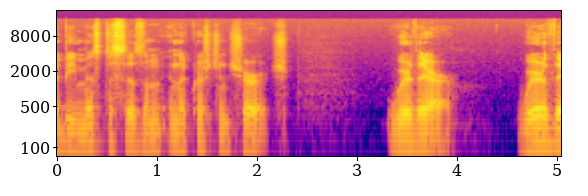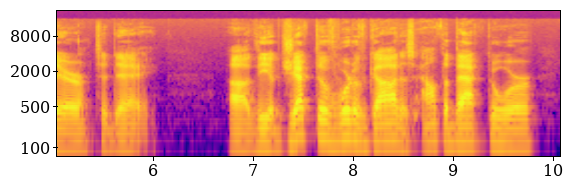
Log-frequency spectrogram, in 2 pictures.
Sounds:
Speech

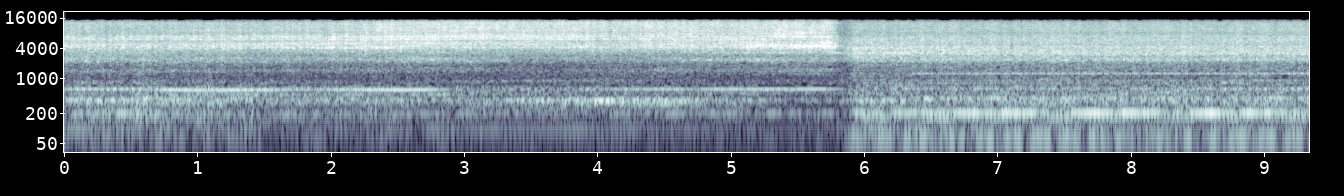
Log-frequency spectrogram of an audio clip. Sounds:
Tools

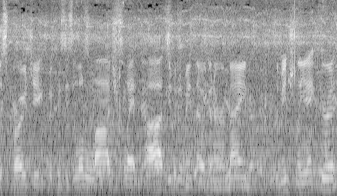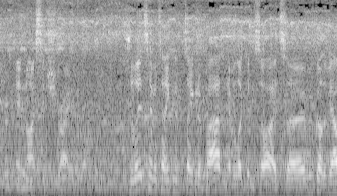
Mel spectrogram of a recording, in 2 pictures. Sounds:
Speech

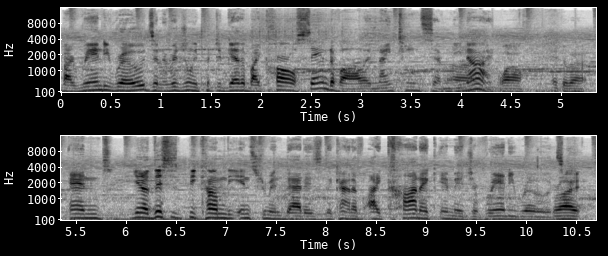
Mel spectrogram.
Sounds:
Musical instrument, Plucked string instrument, Guitar, Music, Strum, Speech

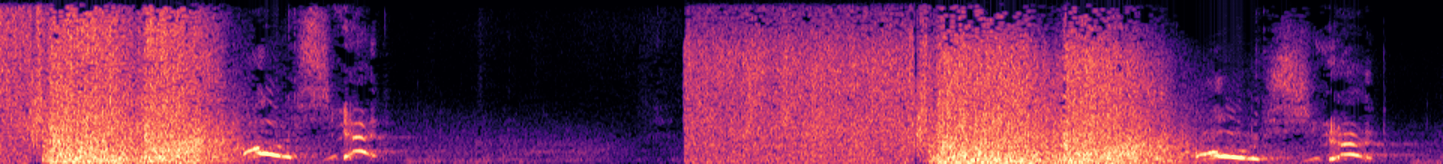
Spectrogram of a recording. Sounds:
Thunderstorm, Speech

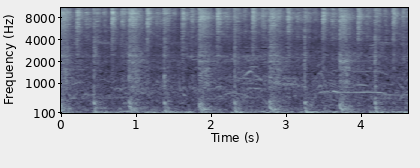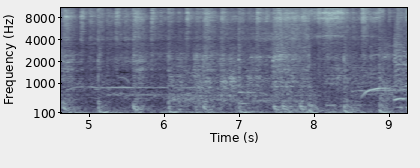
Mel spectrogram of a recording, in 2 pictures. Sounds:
Techno, Speech, Music, Electronic music

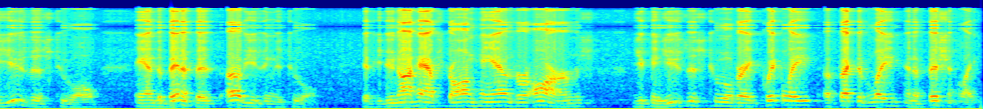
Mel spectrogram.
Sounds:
Speech

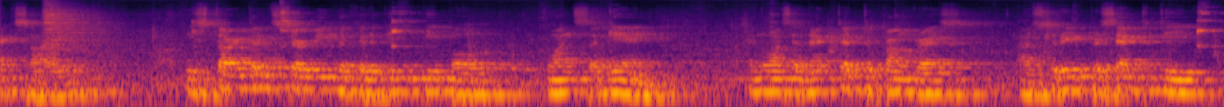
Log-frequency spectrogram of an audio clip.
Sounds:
monologue, Speech, Male speech

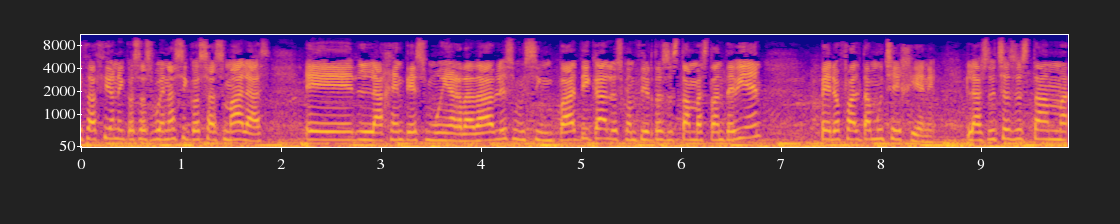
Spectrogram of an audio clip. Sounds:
Speech

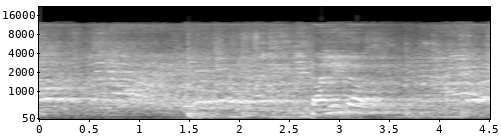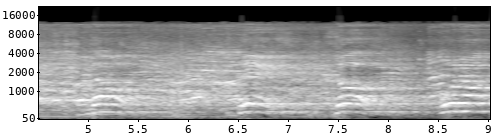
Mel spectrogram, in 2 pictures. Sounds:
Speech, Crowd, Music

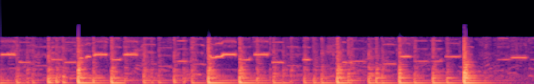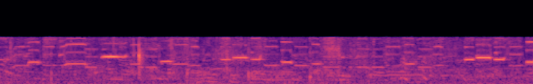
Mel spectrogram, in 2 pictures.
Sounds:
Drum, Music, Speech, Musical instrument

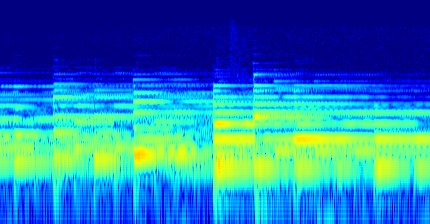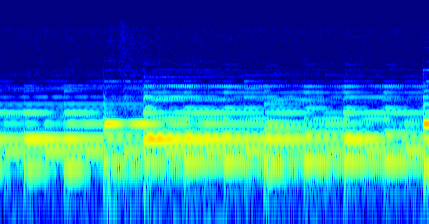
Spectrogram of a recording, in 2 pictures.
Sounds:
Music

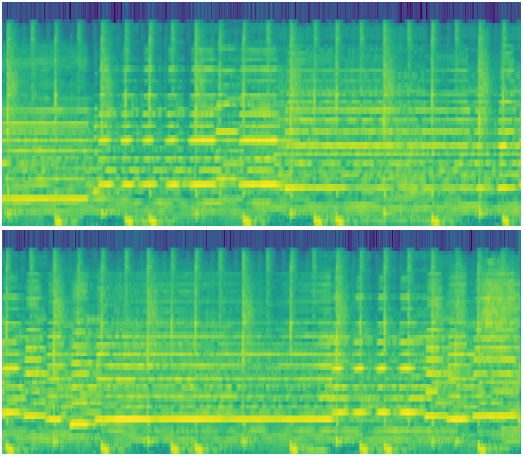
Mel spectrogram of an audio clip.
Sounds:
Country, Music

